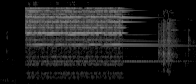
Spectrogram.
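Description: A telephone rings in a video game to set up a gag call, giving a sustained electronic bell tone for about two seconds that is followed by a faint, brief burst.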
